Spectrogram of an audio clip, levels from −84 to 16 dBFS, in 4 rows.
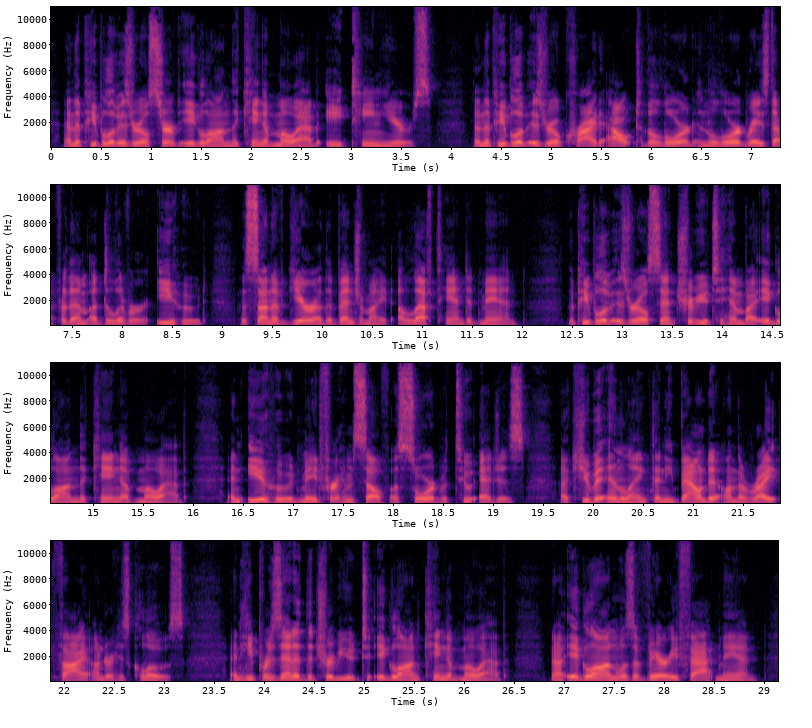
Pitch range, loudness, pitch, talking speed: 110-130 Hz, -23 LUFS, 120 Hz, 205 wpm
